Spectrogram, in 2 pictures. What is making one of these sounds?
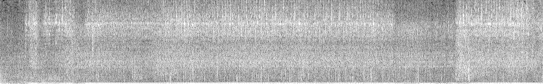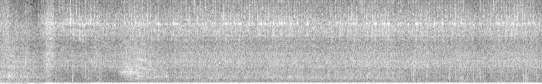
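Tyres crunch over dirt and gravel.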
